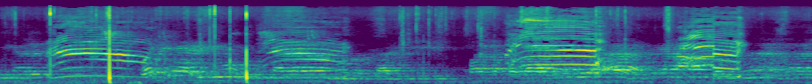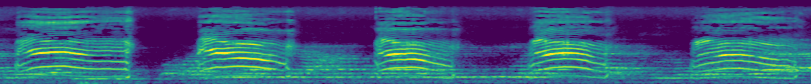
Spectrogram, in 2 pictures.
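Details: Visiting cats at a house meow in a steady series, roughly a dozen arched, wailing meows coming every second or so, some overlapping and strained, with a couple of sharp clicks near the start.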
